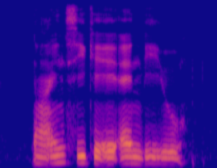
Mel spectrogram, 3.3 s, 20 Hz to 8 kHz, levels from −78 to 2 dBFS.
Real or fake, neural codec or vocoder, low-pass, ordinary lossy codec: fake; vocoder, 44.1 kHz, 80 mel bands, Vocos; 7.2 kHz; none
